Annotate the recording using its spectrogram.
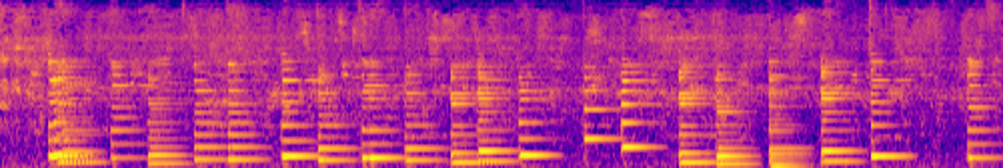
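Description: Electronic roll-up silicone piano played a note at a time in a slow, halting melody, about two to three notes a second, each note struck and dying away, now and then two keys together.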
